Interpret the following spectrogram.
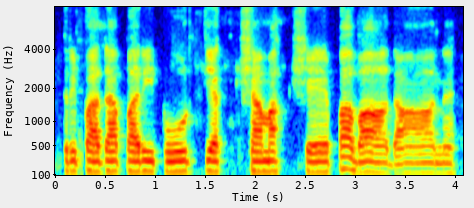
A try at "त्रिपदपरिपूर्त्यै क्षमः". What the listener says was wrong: third line la and எப்பவுமே இந்த க்ஷ வந்ததுனாக்கா அதுக்கு முன்னாடி if you have a visarga you have to say that visarga because you cannot join it with anything except for ksha. So on the third line வந்து yasma darpat and then pause tripada paripurtya kshamaha அப்படி.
